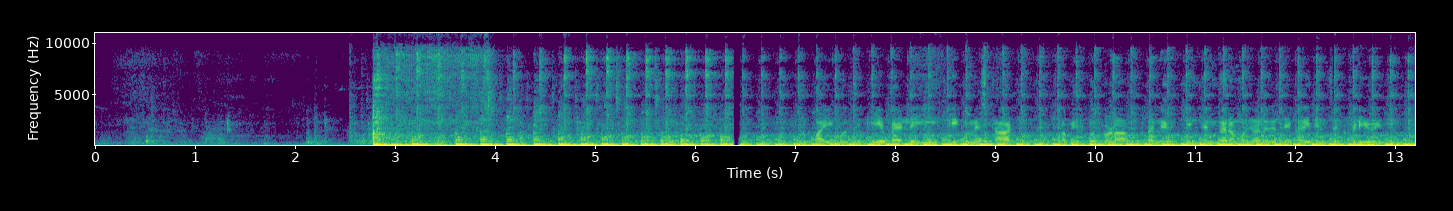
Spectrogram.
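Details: 2018 Royal Enfield Bullet Standard 350 BS4 with a battery-drain no-start problem, now catching and settling into a steady, even low thump about two to three beats a second; normal idle.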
